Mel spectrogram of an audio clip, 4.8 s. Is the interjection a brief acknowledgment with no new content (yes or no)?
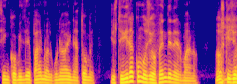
yes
